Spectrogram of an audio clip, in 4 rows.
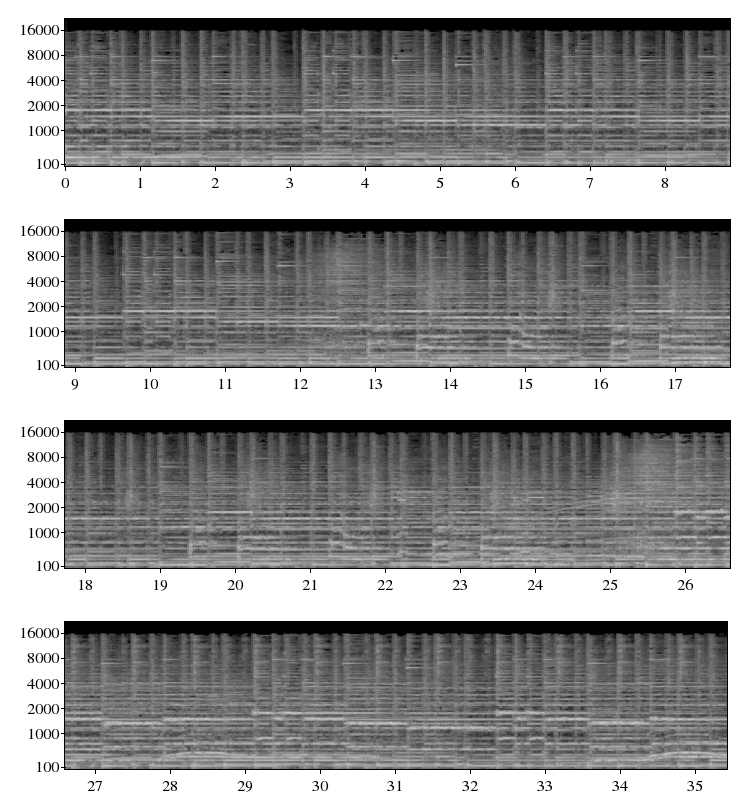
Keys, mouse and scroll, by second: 0.0 click, 0.2 shift+middle click, 0.3 Tab, 0.3-1.4 shift+middle drag, 1.4 scroll up 1, 1.5 shift+middle click, 2.0 click, 2.1 middle click, 2.9 e, 3.4-4.1 shift+scroll up 1, 4.1 r, 4.8 middle click, 5.9 o, 6.0 click, 6.5 middle click, 6.6-6.9 scroll up 2, 6.7 shift+middle click, 6.9 click, 7.1 ctrl+shift+b, 8.1 Tab, 8.2 scroll down 2, 8.3 middle click, 8.5 alt+z, 8.7 shift+middle click, 9.2 scroll down 1, 9.3 middle click, 9.9 click, 10.1 shift+middle click, 10.2 scroll up 3, 10.3-12.8 middle drag, 12.8 click, 12.9 click, 13.1-15.2 shift+middle drag, 15.2 ctrl+s, 15.6-16.8 middle drag, 16.8-17.4 scroll up 1, 17.4 shift+a, 18.7 click, 19.1 shift+a, 21.5-24.2 alt+middle drag, 24.2 scroll up 1, 26.4 shift+middle click, 26.9 e, 31.0 scroll down 1, 31.2-32.3 shift+middle drag, 32.3 e, 35.3 scroll down 1.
